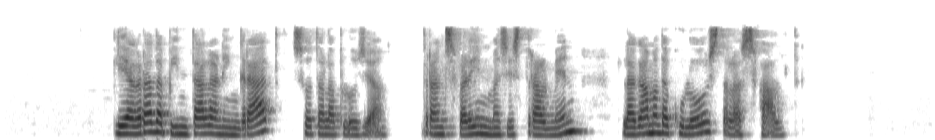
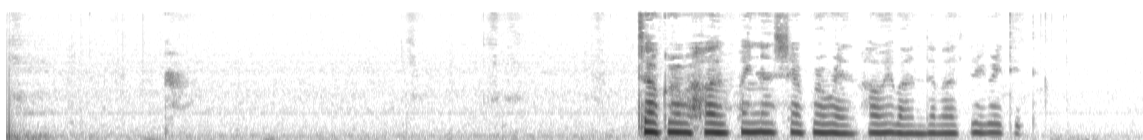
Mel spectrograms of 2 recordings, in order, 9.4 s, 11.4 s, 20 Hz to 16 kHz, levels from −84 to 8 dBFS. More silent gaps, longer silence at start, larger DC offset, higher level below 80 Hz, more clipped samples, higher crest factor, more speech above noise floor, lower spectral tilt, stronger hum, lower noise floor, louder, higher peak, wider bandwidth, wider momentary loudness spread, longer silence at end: neither; first, 1.15 s vs 0.05 s; neither; about the same, -60 dBFS vs -60 dBFS; neither; about the same, 18 dB vs 22 dB; first, 70 dB vs 44 dB; about the same, -4.5 dB/octave vs -5 dB/octave; neither; first, -87 dBFS vs -65 dBFS; first, -18 LUFS vs -23 LUFS; about the same, -2 dBFS vs -4 dBFS; second, 7.8 kHz vs 11.5 kHz; second, 9 LU vs 23 LU; first, 1.5 s vs 1.25 s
